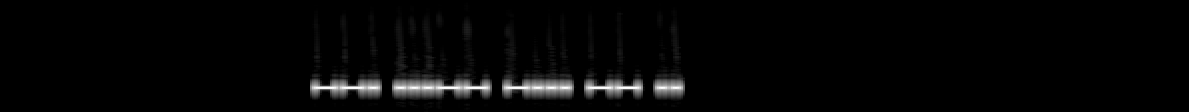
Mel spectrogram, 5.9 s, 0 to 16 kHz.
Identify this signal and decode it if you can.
Morse code, heard as a keyed tone, about 36 wpm, 700 Hz. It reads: G3BMI
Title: DXCC-100 Call Signs - 5 Characters - Repeated 2x - 35wpm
